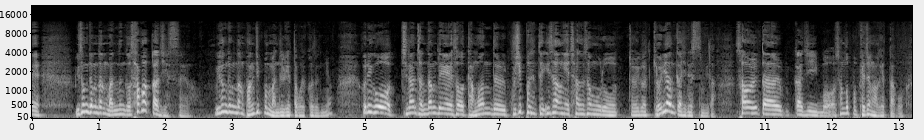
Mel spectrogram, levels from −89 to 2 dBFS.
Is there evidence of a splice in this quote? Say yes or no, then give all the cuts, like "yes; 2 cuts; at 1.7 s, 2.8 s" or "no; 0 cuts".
no; 0 cuts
